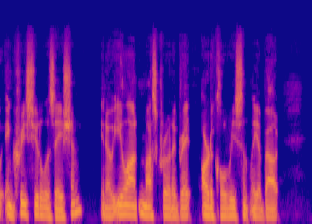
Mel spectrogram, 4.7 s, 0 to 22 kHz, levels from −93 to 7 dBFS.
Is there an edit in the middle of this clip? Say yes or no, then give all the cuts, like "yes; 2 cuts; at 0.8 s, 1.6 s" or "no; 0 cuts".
no; 0 cuts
